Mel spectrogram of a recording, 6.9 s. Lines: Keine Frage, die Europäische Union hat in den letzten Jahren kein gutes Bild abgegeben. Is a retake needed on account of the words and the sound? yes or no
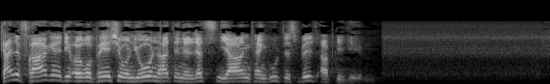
no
